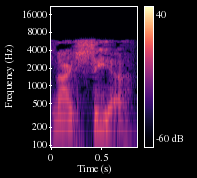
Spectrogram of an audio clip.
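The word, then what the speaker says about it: Nicaea: although he convene the First Council of nice that is nysa as some pronounce it dictated the most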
